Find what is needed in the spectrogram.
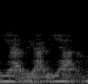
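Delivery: ordinary talk, nothing marked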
